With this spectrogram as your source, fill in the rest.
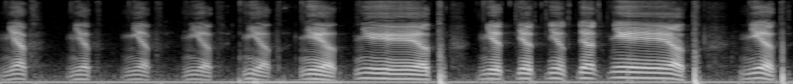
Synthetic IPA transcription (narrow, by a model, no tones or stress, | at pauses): nʲet̪ | nʲet̪ | nʲet̪ | nʲet̪nʲet̪nʲet̪̚nʲet̪ | nʲet̪̚nʲet̪̚nʲet̪̚nʲet̪̚nʲet̪ | nʲet̪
